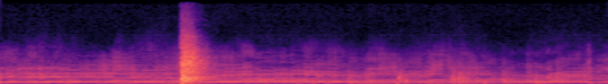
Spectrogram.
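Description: A fly buzzes continuously, its drone wavering in pitch as it circles, interrupted once early on by a sharp swatting crack.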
